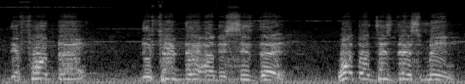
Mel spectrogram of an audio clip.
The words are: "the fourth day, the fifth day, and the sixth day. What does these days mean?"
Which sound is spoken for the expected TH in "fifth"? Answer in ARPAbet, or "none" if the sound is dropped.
F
